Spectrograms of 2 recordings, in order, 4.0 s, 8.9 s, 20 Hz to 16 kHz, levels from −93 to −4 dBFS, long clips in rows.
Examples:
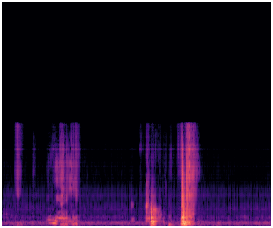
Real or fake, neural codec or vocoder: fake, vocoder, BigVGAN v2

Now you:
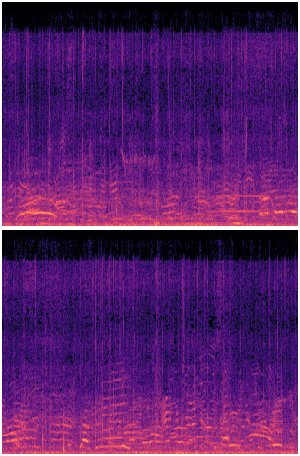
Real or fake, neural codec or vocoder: real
